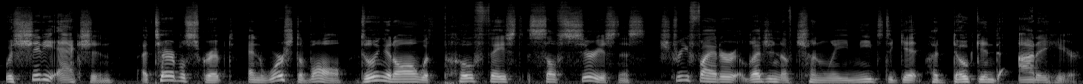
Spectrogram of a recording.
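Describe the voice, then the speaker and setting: A man's voice: mid-range voice, expressive, unhurried, few pauses. A man hosting and narrating a scripted video essay in a snarky, opinionated, profane manner. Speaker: host and narrator of film ranking video.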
